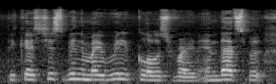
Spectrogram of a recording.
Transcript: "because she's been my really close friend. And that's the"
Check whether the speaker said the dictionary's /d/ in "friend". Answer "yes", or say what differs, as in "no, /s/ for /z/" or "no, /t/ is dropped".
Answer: no, /d/ is dropped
